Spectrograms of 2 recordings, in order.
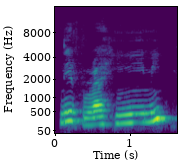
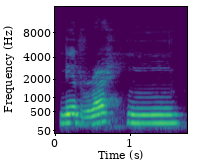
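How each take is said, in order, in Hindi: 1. शब्द का अंत छोटे स्वर से होता है। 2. शब्द का अंत व्यंजन से होता है।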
